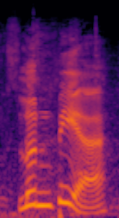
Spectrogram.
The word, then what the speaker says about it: lunpia: ya satu garis rasa kata lumpia seringkiali disebut dengan ejaan lumpia padahal penyebutan dan ejaan yang benar adalah Lun dan Pia Lun Pia berasal dari dialek Hokian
